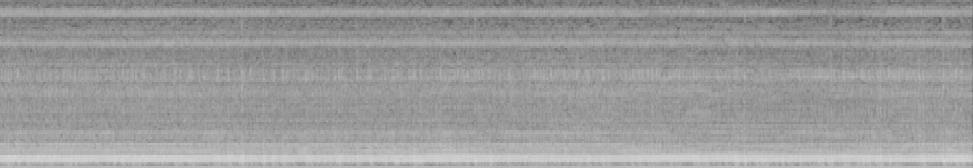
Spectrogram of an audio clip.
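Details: Nitro-powered FTX Carnage RC car starting up and running: steady high-pitched buzzing drone with an even, unbroken note and no stumbling or surging; small nitro engine running cleanly.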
